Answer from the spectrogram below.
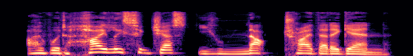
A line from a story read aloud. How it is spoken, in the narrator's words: she snaps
